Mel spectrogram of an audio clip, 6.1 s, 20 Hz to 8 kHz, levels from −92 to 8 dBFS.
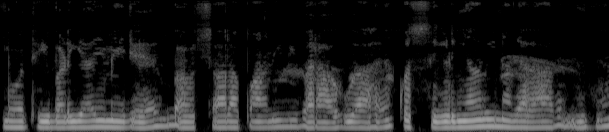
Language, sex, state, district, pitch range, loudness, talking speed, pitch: Hindi, male, Chhattisgarh, Kabirdham, 130-145 Hz, -38 LUFS, 185 wpm, 135 Hz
